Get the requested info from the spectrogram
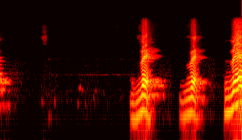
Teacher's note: है और होठ है, वे, हमारा मुंह बंद हो रहा है, नीचे वाला होठ हमारे ऊपर वाले दांतों से टच हो जा रहा है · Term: दंत और ओष्ठ, दंतोष्ठ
